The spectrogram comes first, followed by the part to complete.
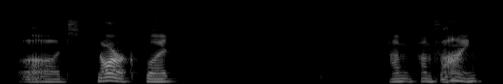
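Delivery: put-on low dragon creature voice. Voicing a dragon who answers through a door; dragon creature voice. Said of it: "he pretty much speaks back to you like".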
